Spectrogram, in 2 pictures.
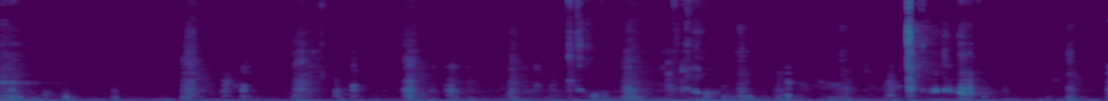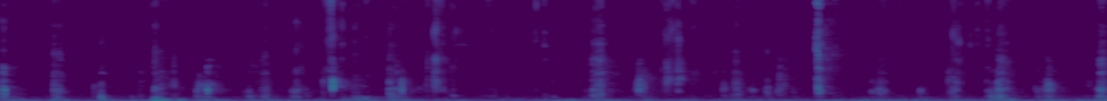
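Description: Quiet, close-up chewing of a vegan pulled pork sandwich: scattered small mouth clicks and smacks at an uneven pace.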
